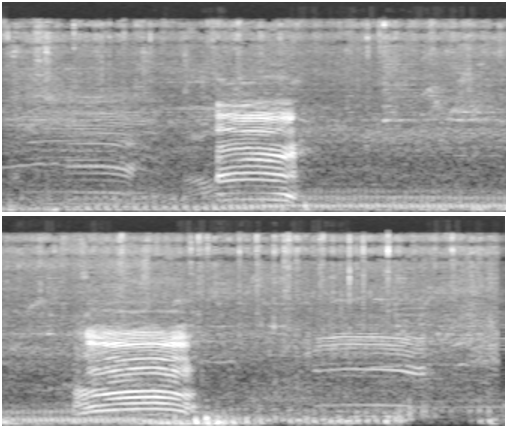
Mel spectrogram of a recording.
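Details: Cattle herd wandering along a road: several overlapping lows, including two strong harmonic moos and fainter ones from other animals, over a continuous low rumble.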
